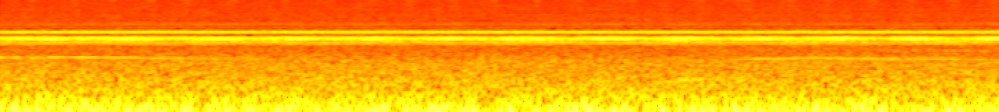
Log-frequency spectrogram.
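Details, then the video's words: Crickets offered as relaxing sounds keep up an unbroken, shrill pulsing trill at two close high pitches over a soft low rumble, with a faint slurred tone at the start and end. "Świerszcz. Dźwięki relaksacyjne"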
